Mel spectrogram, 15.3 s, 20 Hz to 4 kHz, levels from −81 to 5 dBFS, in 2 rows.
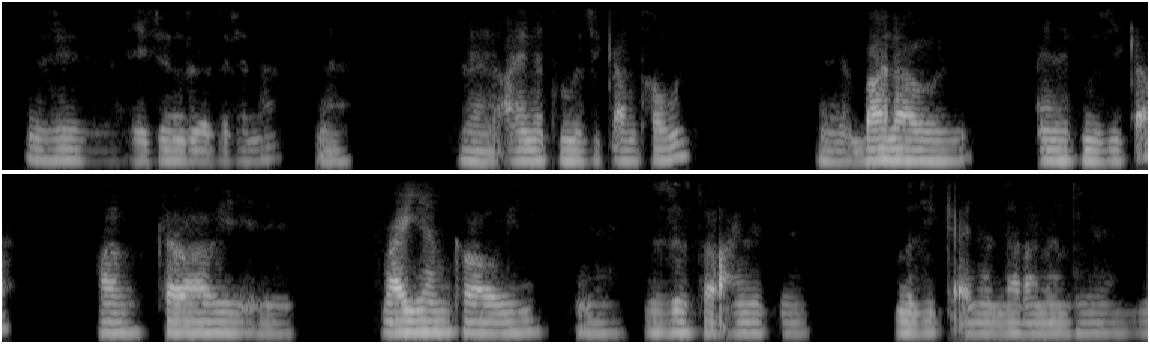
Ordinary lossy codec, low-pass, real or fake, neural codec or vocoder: AAC, 32 kbps; 3.6 kHz; fake; codec, 16 kHz, 4 kbps, FreqCodec, smaller model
